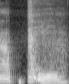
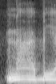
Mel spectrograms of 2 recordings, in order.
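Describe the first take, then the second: First: The b is held long, heavily accented. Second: The b is short and plainly said. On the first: The speaker calls it wrong. "jangan dimedokin Nabi" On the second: The speaker calls it right. "Nabi aja udah. B-nya cuman satu"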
